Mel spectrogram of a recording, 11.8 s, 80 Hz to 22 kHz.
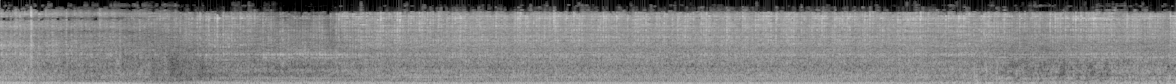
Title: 2011 Polaris ranger crew rattle at high speed. What is making this sound?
